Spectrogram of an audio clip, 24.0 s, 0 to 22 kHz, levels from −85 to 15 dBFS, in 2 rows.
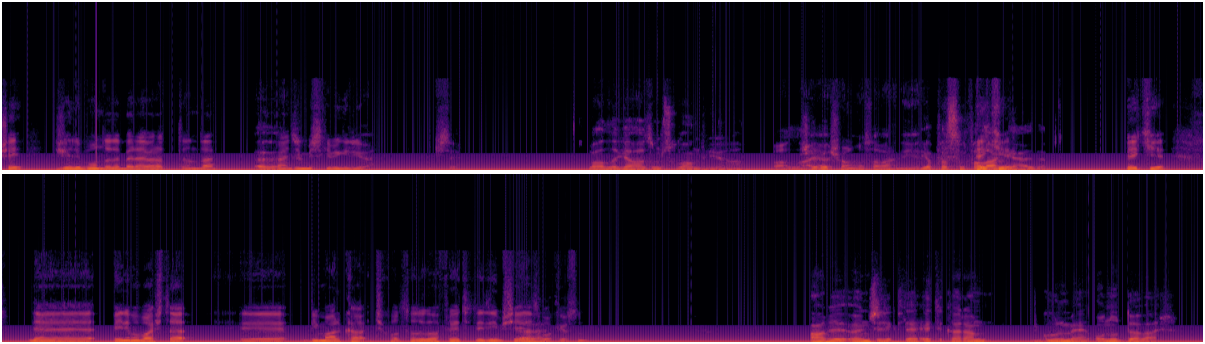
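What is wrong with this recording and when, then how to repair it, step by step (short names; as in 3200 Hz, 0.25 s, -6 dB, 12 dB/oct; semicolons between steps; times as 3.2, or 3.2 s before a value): buzz 60 Hz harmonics 36 -34 dBFS
crackle 23/s -34 dBFS
0.95 pop -12 dBFS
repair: de-click; de-hum 60 Hz, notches 36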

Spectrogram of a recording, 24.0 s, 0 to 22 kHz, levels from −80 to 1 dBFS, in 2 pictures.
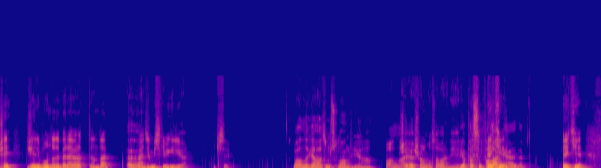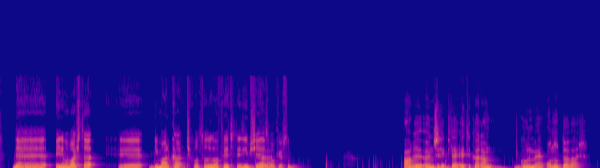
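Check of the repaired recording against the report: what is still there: none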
